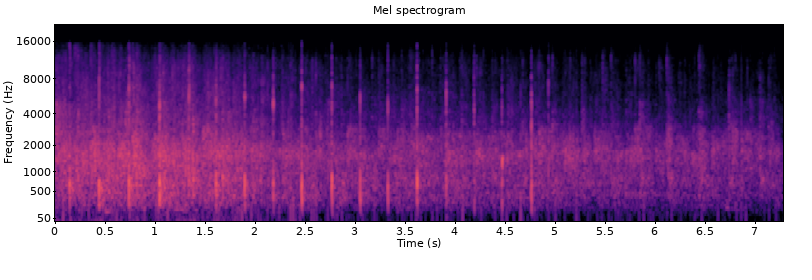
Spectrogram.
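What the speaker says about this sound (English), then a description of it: "Let's give Andrew a round of applause." An audience applauds speaker Andrew at the close of an evening talk on science and God, steady clapping from a roomful of people that slowly thins over several seconds.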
